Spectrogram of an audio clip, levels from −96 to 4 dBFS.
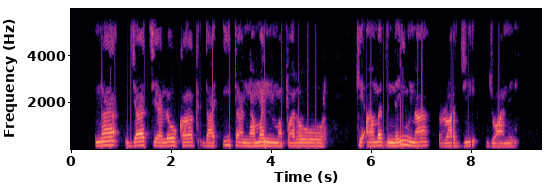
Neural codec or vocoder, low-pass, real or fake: none; 5.4 kHz; real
